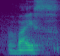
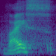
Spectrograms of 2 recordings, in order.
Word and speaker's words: Weiss: You can't pronounce the W. Vice. Oh, there you go, Heidi. I could see that. All right, Heidi's in at 35. Vice.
